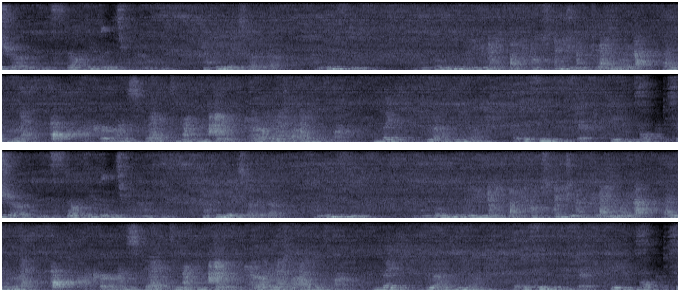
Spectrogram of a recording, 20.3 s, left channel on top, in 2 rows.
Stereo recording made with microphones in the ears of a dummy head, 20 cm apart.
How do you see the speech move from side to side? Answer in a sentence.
In this clip you hear the speech travel towards the left.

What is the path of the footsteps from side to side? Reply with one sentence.
You can hear the footsteps move from right to left and back again.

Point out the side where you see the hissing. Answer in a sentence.
In this clip you hear the hissing on the left.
